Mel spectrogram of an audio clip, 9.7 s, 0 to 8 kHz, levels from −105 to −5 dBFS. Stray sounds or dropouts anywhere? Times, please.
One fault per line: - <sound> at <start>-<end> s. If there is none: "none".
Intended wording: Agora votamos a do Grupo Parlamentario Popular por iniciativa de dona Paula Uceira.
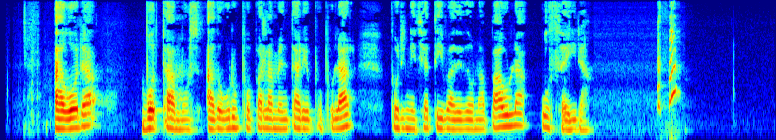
- laugh at 8.2-8.5 s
